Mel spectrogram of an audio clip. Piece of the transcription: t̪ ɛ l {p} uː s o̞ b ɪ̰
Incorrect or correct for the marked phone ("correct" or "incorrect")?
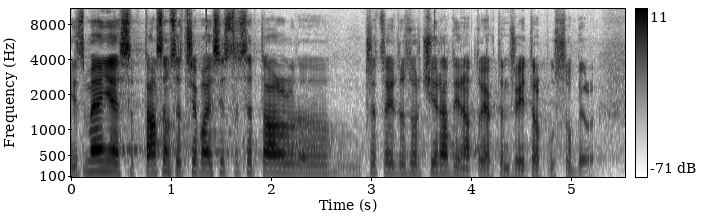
correct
